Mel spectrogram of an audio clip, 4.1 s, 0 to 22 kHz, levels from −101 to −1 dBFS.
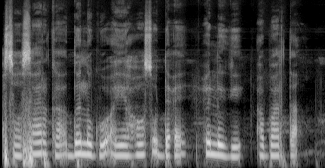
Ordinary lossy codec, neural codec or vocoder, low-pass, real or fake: none; none; none; real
